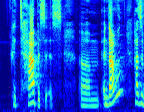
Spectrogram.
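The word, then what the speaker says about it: Katabasis: She was saying that apparently the way R.F. Kuang, like the author herself, pronounces it, apparently it's Catabasis, which feels unnatural to us. Like, I think, especially, we'd say the quote American or North American way, Catabasis.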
